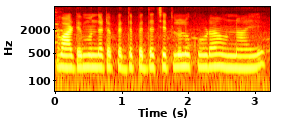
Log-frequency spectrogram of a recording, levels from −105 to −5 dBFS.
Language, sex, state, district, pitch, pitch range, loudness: Telugu, female, Telangana, Mahabubabad, 225 Hz, 220-230 Hz, -21 LUFS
